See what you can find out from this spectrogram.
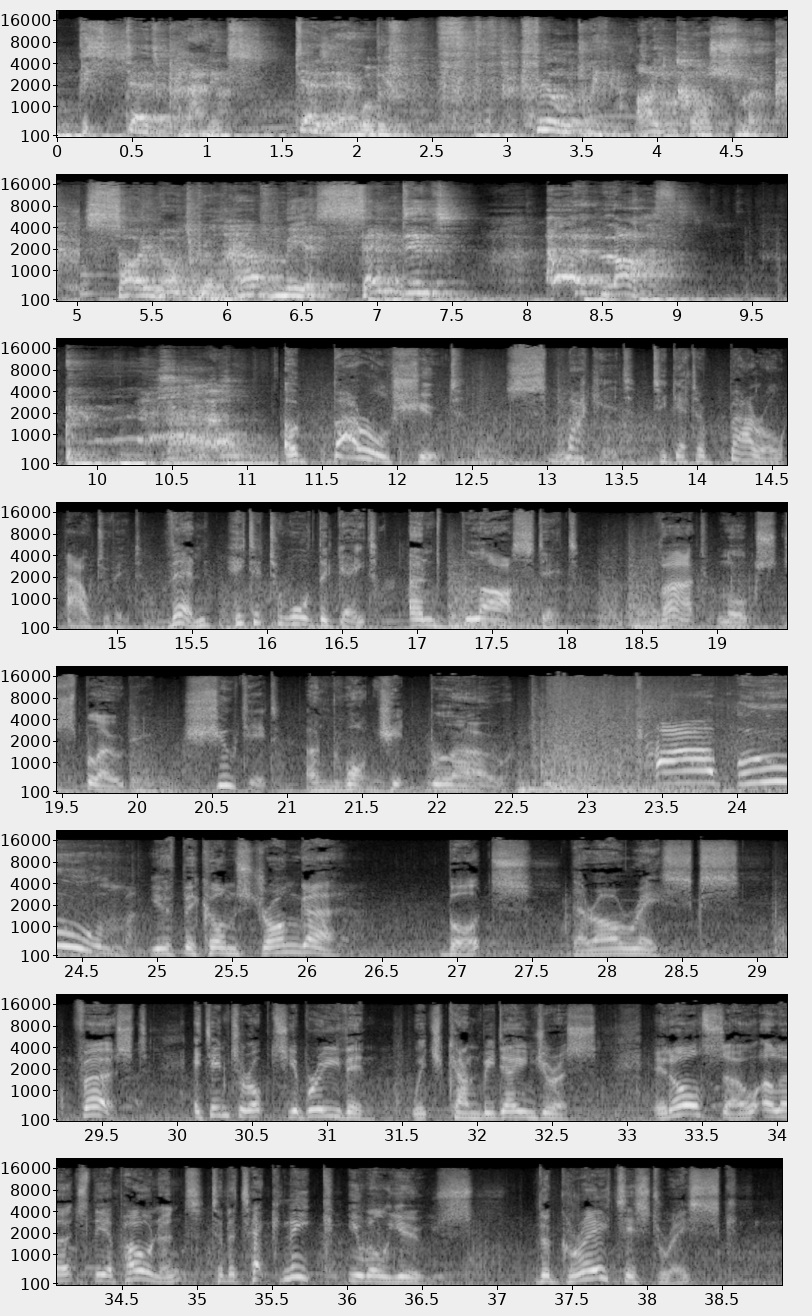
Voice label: gaming, game dubbing male voices british accent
